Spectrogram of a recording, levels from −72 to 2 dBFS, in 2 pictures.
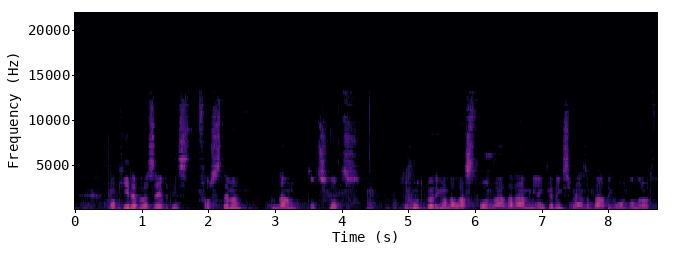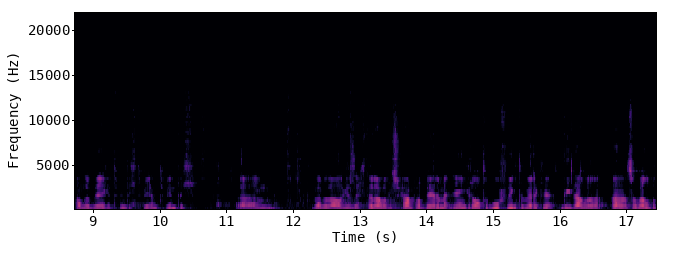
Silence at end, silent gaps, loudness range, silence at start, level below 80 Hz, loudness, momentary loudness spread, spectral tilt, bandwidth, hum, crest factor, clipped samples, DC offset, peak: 0 s; none; 7 LU; 0 s; -78 dBFS; -43 LUFS; 15 LU; -3.5 dB/octave; 13.5 kHz; none; 22 dB; under 0.1%; under 0.1%; -20 dBFS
